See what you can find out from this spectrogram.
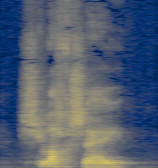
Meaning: tilt
- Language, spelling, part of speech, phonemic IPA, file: Dutch, slagzij, noun, /ˈslɑxsɛi/, Nl-slagzij.ogg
